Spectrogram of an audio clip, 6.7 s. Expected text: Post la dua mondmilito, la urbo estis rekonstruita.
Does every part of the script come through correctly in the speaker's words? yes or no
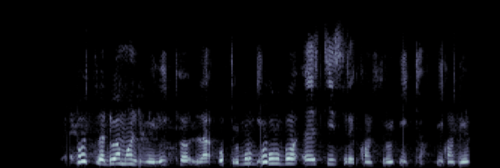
no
